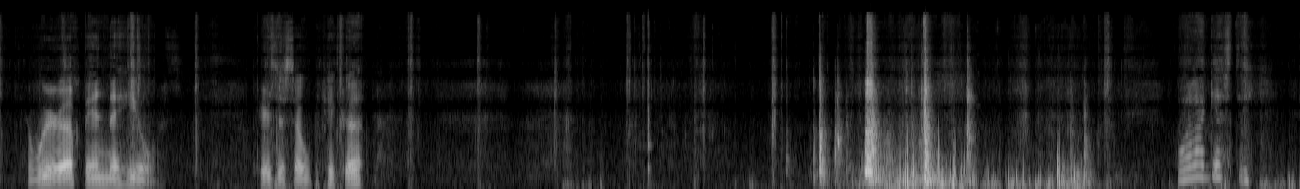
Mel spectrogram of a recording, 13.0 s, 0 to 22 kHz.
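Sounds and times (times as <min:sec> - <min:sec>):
truck door metal clunks and rattles: 0:07.9 - 0:10.0.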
